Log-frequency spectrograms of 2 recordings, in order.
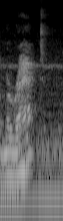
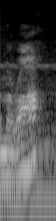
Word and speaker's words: Marat: Okay, so some of these, it's like, do you do Marat or Marah? Okay, I think it's like Murrah. It's T silent like Chevrolet.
